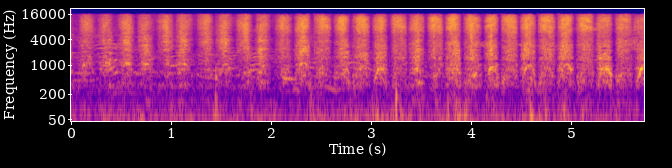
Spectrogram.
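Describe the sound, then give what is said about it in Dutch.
A saw cuts through pallet wood during a furniture-making workshop, many fast, even back-and-forth strokes in a steady rasping rhythm that holds a constant loudness throughout, with no talk. “Oh, ik dacht dat je mijn gitaar aan het kapot zagen was.”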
